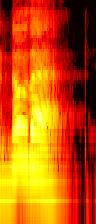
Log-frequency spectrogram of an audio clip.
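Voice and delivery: loud, high preaching voice. Acted. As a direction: preach it out with full force. Preaching at full force.

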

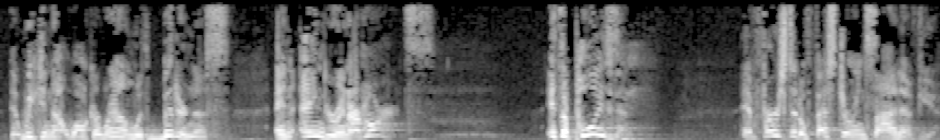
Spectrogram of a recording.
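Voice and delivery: rising, loud pulpit preaching; fiery preaching. Acted. Pastor warning the congregation about bitterness, fiery preaching. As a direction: build to a fiery pulpit climax.

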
